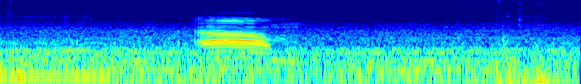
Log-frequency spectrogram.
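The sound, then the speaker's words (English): Steady low rumble of road noise inside a moving car on a hot day, constant and fairly loud throughout, with a brief higher tonal chirp rising over it for a moment near the middle. “just kind of a way to rant while I drive to give me something to do, to keep me from smoking a cigarette”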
